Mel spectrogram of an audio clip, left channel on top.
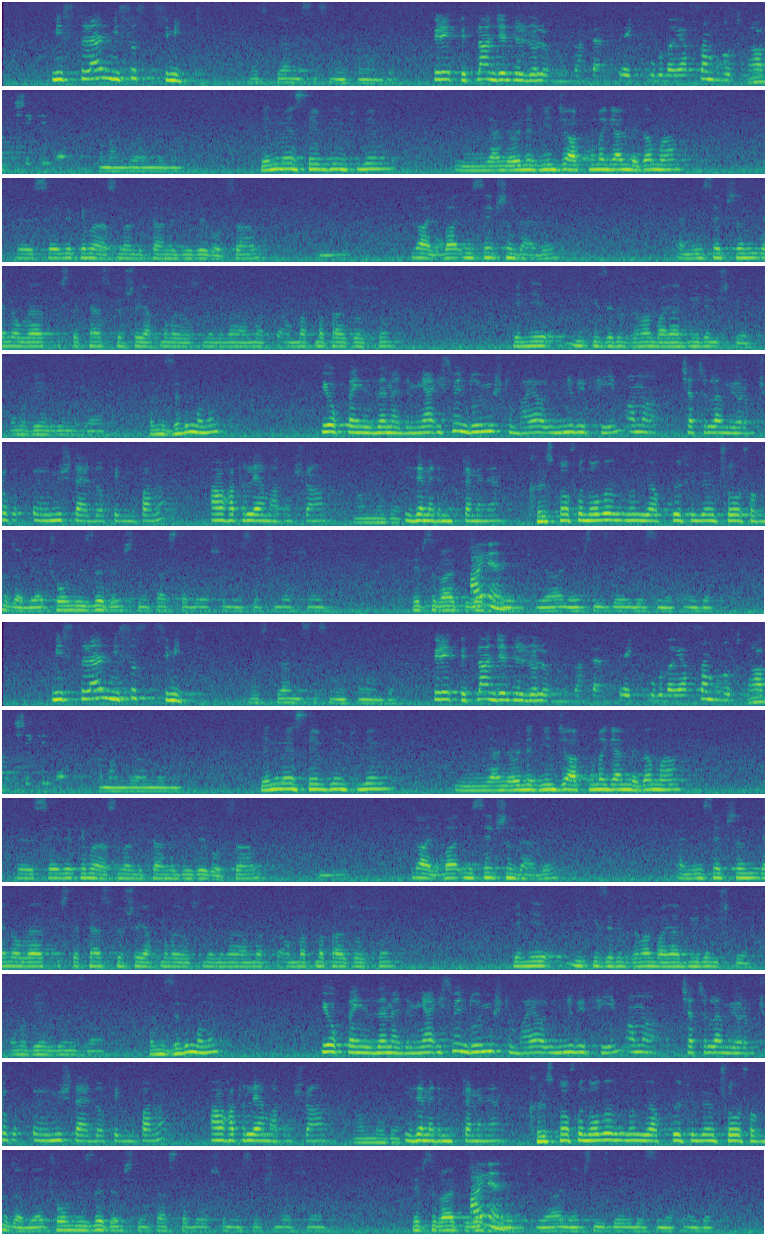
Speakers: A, on the right; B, on the right.
A: Mr. and Mrs. Smith.
B: Besleyen mi Sesimi tamamdır.
A: Brad Pitt'le Angelina Jolie oynuyor zaten. Direkt Google'a yazsan bulursun
B: Hı?
A: rahat bir şekilde.
B: Tamamdır anladım. Benim en sevdiğim film m, yani öyle deyince aklıma gelmedi ama e, sevdiklerim arasından bir tane diyecek olsam m, galiba Inception derdim. Yani Inception genel olarak işte ters köşe yapmalar olsun ve genel anlat anlatma tarzı olsun. Beni ilk izlediğim zaman bayağı büyülemişti. Onu diyebilirim şu an. Sen izledin mi onu?
A: Yok ben izlemedim. Ya ismini duymuştum. Bayağı ünlü bir film ama hiç hatırlamıyorum. Çok övmüşlerdi o filmi bana. Ama hatırlayamadım şu an.
B: Anladım.
A: İzlemedim muhtemelen.
B: Christopher Nolan'ın yaptığı filmlerin çoğu çok güzel. Yani çoğunu izledim. İşte Interstellar olsun, Inception olsun. Hepsi gayet güzel
A: Aynen.
B: filmler benim için. Yani hepsini izleyebilirsin o konuda.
